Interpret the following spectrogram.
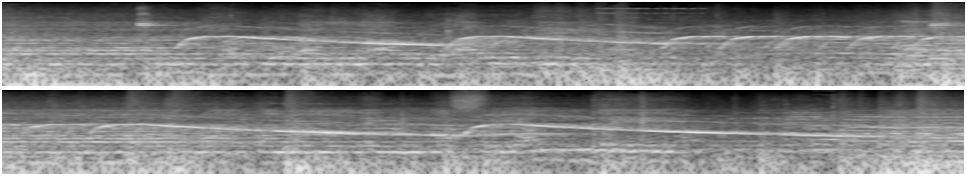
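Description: A security vehicle's siren, each sweep jumping up in pitch and sliding slowly down. After a couple of long sweeps it gives a quick run of short ones in the middle, then one more long sweep. Music with sustained tones plays underneath.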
